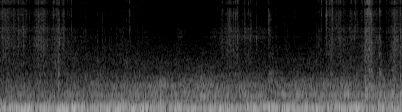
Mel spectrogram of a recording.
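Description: Steady low rumble of the Sunrise Izumo sleeper train running, heard from inside the carriage, with a faint rustle of a plastic-wrapped cup being handled.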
